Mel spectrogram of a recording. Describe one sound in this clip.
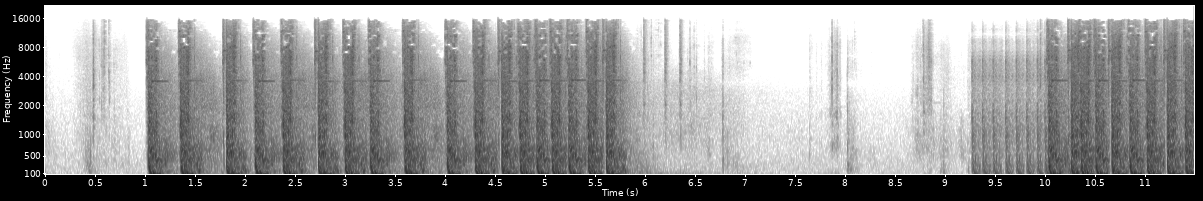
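A rifle in a video game fires rapid bursts.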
